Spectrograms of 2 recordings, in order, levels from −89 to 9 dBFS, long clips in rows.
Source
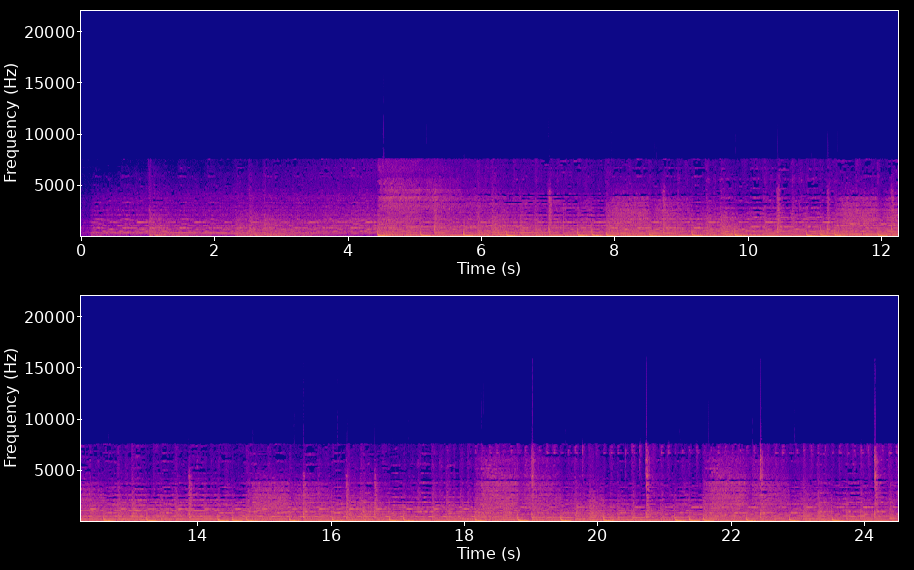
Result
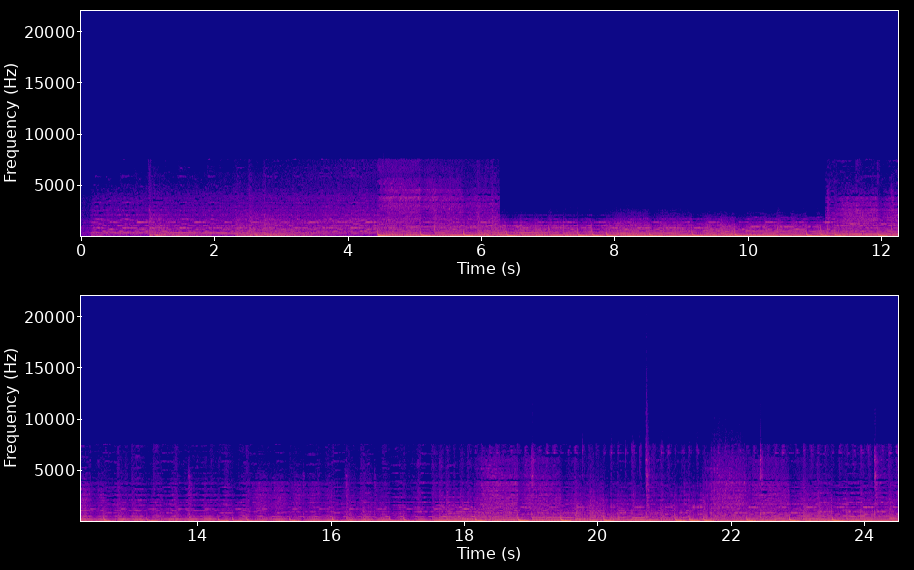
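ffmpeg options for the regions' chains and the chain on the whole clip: -filter_complex "[0:a]asettb=1/sr,asplit=3[a][b][c];[a]atrim=end=6.274[d];[b]atrim=start=6.27:end=11.16,asetpts=PTS-STARTPTS,afade=t=in:d=0.004:c=qsin,afade=t=out:st=4.886:d=0.004:c=qsin,lowpass=f=1.2k:w=0.5412,lowpass=f=1.2k:w=1.3066,acompressor=threshold=-25dB:ratio=6:attack=3.2:release=140:knee=1:detection=peak[e];[c]atrim=start=11.156[f];[d][e]acrossfade=d=0.004:c1=hsin:c2=qsin[g];[g][f]acrossfade=d=0.004:c1=qsin:c2=hsin,asettb=1/sr,asplit=3[h][i][j];[h]atrim=end=12.324[k];[i]atrim=start=12.32:end=17.62,asetpts=PTS-STARTPTS,afade=t=in:d=0.004:c=qsin,afade=t=out:st=5.296:d=0.004:c=qsin,acrossover=split=320|2900[l][m][n];[l]acompressor=threshold=-31dB:ratio=4[o];[m]acompressor=threshold=-41dB:ratio=4[p];[n]acompressor=threshold=-50dB:ratio=4[q];[o][p][q]amix=inputs=3:normalize=0,tremolo=f=3.8:d=0.54[r];[j]atrim=start=17.616[s];[k][r]acrossfade=d=0.004:c1=hsin:c2=qsin[t];[t][s]acrossfade=d=0.004:c1=qsin:c2=hsin,asettb=1/sr,asplit=3[u][v][w];[u]atrim=end=19.744[x];[v]atrim=start=19.74:end=22.27,asetpts=PTS-STARTPTS,afade=t=in:d=0.004:c=qsin,afade=t=out:st=2.526:d=0.004:c=qsin,aphaser=in_gain=1:out_gain=1:delay=4.5:decay=0.23:speed=1.1:type=sinusoidal,aeval=exprs='(tanh(15.8*val(0)+0.7)-tanh(0.7))/15.8':c=same[y];[w]atrim=start=22.266[z];[x][y]acrossfade=d=0.004:c1=hsin:c2=qsin[aa];[aa][z]acrossfade=d=0.004:c1=qsin:c2=hsin,alimiter=limit=-20.5dB:level=0:latency=1:release=245,lowshelf=f=200:g=5,acrossover=split=270[ab][ac];[ac]acompressor=threshold=-35dB:ratio=2[ad];[ab][ad]amix=inputs=2:normalize=0,volume=-8.5dB"

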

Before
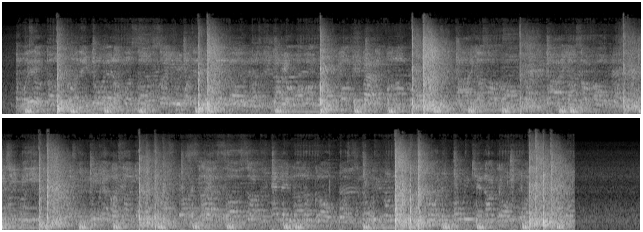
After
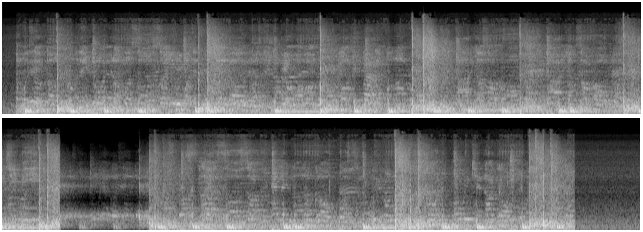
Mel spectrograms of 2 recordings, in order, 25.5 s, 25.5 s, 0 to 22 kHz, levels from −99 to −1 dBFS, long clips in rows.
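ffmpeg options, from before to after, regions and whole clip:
-filter_complex "[0:a]asettb=1/sr,asplit=3[a][b][c];[a]atrim=end=13.934[d];[b]atrim=start=13.93:end=15.71,asetpts=PTS-STARTPTS,afade=t=in:d=0.004:c=qsin,afade=t=out:st=1.776:d=0.004:c=qsin,asplit=3[e][f][g];[e]bandpass=f=530:t=q:w=8,volume=0dB[h];[f]bandpass=f=1.84k:t=q:w=8,volume=-6dB[i];[g]bandpass=f=2.48k:t=q:w=8,volume=-9dB[j];[h][i][j]amix=inputs=3:normalize=0,lowshelf=f=500:g=5[k];[c]atrim=start=15.706[l];[d][k]acrossfade=d=0.004:c1=hsin:c2=qsin[m];[m][l]acrossfade=d=0.004:c1=qsin:c2=hsin,bass=f=250:g=15,treble=f=4k:g=9,acompressor=threshold=-18dB:ratio=3,volume=2.5dB"

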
